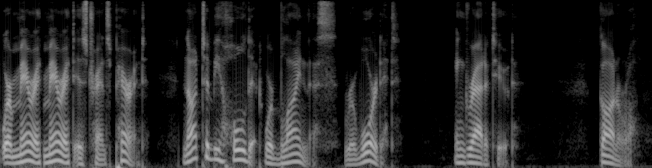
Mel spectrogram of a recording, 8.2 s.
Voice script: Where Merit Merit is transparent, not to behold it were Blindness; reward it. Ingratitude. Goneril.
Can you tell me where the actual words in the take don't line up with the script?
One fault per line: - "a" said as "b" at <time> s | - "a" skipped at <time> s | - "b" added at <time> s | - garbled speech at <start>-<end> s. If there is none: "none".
none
